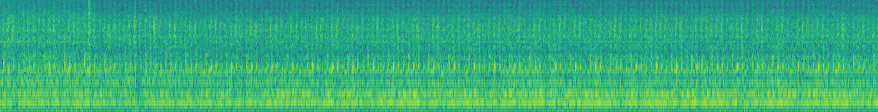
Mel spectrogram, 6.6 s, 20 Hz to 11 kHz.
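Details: Ford Focus 1.6 TDCi diesel, warm, idling steadily with an even, slightly harsh rattle repeating about once a second; abnormal noise that only happens when the engine is warm, cause unclear.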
